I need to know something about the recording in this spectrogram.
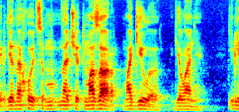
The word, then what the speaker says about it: Гилани: И центр его находится в Багдаде, где находится, значит, мазар, могила Гилани. Или Гилани. Скорее всего, на последнем Да, слоге Гилани.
